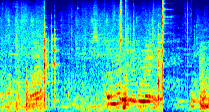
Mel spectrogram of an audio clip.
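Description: Cafe dishes and cutlery clinking, a few sharp clinks about a second in and again in the second half, over a murmur of voices.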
